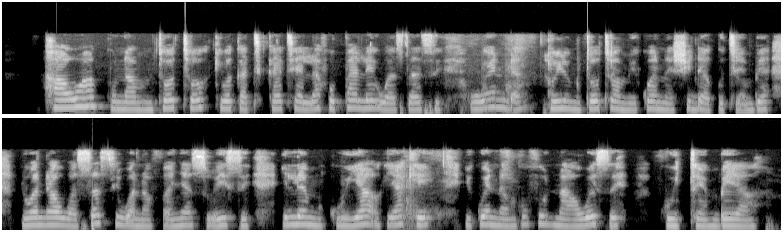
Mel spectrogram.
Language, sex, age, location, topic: Swahili, female, 18-24, Nakuru, health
